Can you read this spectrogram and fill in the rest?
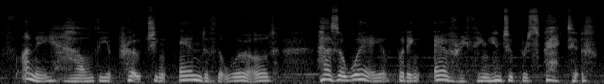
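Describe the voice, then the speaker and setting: A woman's voice: low-pitched, normal speed, mellow, slight background noise, close to an everyday voice. A woman playing a weary, sincere elf mage, a veteran of a mystic order, in a fantasy video game. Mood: reflective worry.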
